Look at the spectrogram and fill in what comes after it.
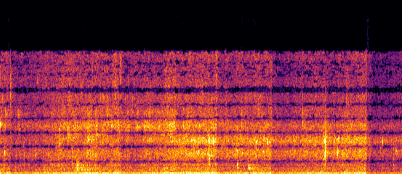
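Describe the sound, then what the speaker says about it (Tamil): Ginger sautéing in hot oil over a high flame for veg fried rice, a steady close sizzle and crackle with faint stirring, continuous and even with no talk. "இஞ்சி போட்டு நல்லா ஹை ஃப்ளேமில் வதக்கிக்கலாம்"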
